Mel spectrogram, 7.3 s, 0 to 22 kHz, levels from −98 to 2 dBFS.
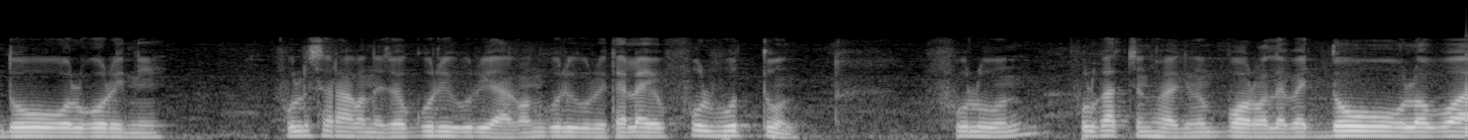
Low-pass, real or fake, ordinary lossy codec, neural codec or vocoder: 7.2 kHz; real; none; none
